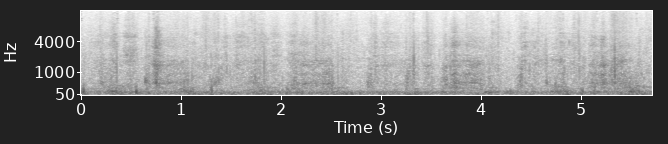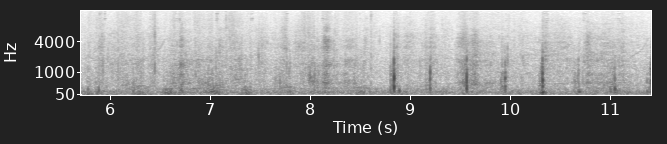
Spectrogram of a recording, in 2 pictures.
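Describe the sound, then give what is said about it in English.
Footsteps on a wooden footpath leaving a park, a steady run of many soft thuds and knocks, with a few sharper, louder steps toward the end. “This is usually the wooden footpath I take as I leave the park and get on Pinellas Trail.”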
